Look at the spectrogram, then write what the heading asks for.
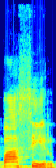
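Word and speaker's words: pasir: Malaysian ভাষায় বলা হয় পাসির পা সির উচ্চারণটা কি হবে প আকার ছয় রশ্মি র কিন্তু ধুলা যেটা থাকে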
